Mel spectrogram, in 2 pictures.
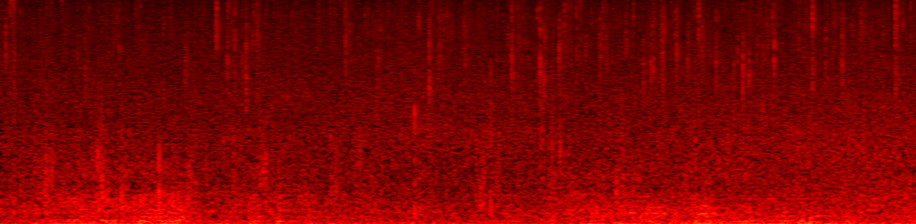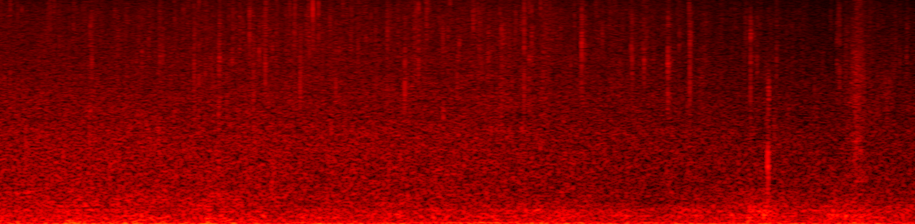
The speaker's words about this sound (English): Fluted because sometimes at night, the sound of the streams that cross the mill district of Os Muiños can be heard throughout the city. Can't you feel the water running below your feet?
